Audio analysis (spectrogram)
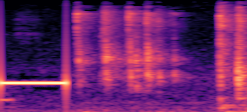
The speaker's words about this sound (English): I can't type because you guys are going to bitch about my keyboard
